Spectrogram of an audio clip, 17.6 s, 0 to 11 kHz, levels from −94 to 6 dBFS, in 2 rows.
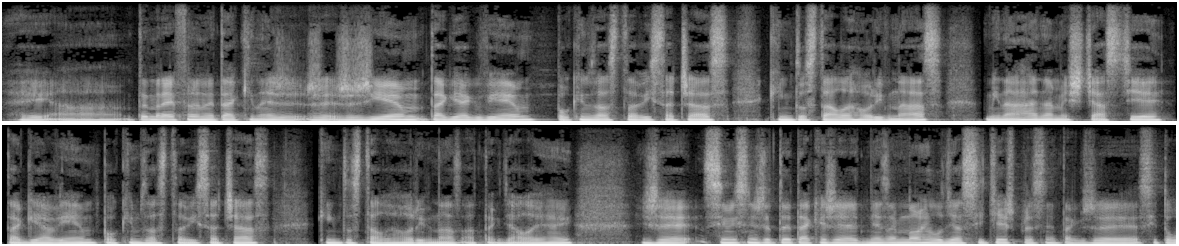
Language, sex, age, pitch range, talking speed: Slovak, male, 20-39, 130-145 Hz, 210 wpm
